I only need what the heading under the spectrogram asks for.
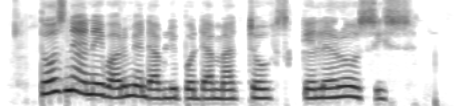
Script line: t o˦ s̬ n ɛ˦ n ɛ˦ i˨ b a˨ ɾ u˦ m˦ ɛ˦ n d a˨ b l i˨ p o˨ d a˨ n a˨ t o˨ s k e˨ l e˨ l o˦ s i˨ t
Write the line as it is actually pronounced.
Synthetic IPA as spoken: t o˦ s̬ n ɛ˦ n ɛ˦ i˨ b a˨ ɾ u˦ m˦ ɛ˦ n d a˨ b l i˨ p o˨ d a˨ m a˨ t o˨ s k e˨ l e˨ ɾ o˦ s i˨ s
